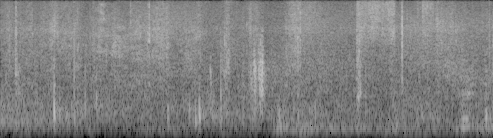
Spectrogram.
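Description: Shuffling feet, rustling music folders and scattered small knocks as a standing choir settles into place before singing, over the steady hiss of room noise.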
